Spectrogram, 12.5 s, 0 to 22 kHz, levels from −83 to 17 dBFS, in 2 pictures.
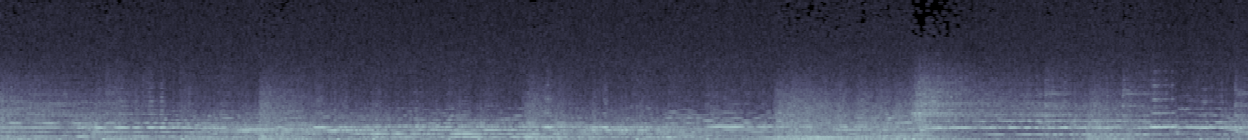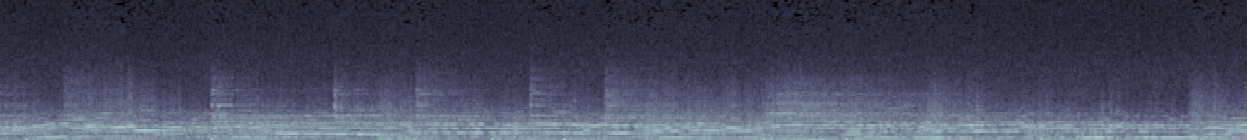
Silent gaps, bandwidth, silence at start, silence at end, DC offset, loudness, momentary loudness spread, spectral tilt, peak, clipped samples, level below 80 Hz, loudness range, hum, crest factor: none; over 20 kHz; 0 s; 0 s; 1%; -15 LUFS; 2 LU; -3.5 dB/octave; -2 dBFS; under 0.1%; -42 dBFS; 1 LU; none; 16 dB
